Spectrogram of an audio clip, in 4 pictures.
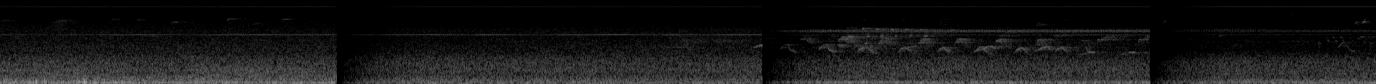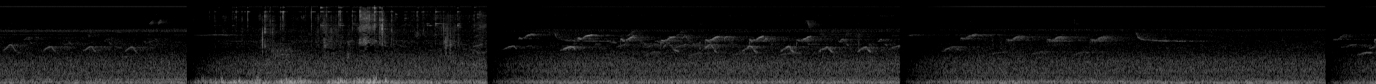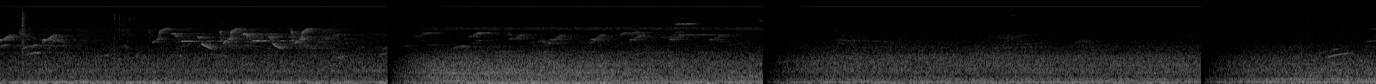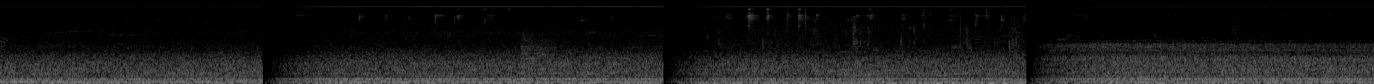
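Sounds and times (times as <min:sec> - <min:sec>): songbirds chirping: 0:05.6 - 0:36.6, 0:44.2 - 0:55.0
low steady rumble: 0:27.6 - 0:55.0.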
